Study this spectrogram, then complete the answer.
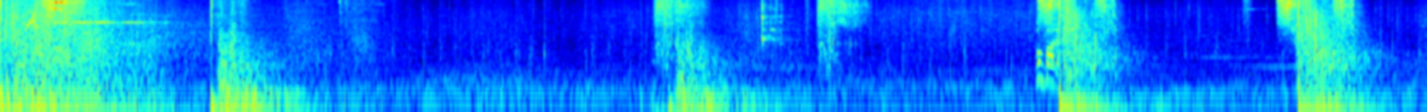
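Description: Confringo spell blasts in the video game Hogwarts Legacy go off as five separate booming explosions at uneven intervals, each a loud sharp burst that trails off into a rumble, with no one speaking.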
